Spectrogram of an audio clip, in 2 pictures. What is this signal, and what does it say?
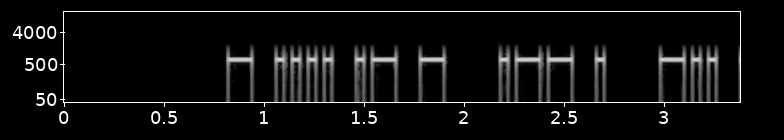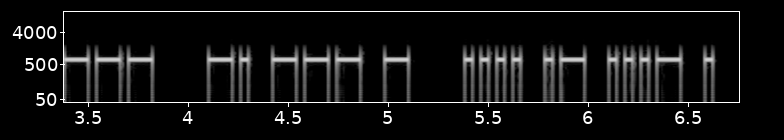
Morse code, heard as a keyed tone, about 30 wpm, 700 Hz. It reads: THAT WE DO NOT HAVE
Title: Sets of 5 Words Encore 30wpm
